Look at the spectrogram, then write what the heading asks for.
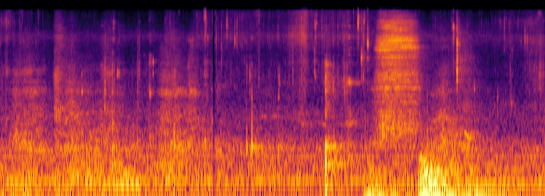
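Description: A person chewing and eating, mouth sounds close to the microphone, with scattered small clicks and a louder noisy stretch about six seconds in.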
